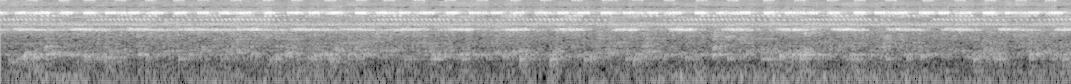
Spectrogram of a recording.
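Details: Several crickets trill together in a recording meant to drive off rats and help with sleep and bird training; bright, high pulsed chirps form layered bands with a faint lower pulsing beneath, unbroken throughout.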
